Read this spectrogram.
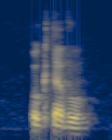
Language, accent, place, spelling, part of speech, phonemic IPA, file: French, France, Lyon, 8o, adverb, /ɔk.ta.vo/, LL-Q150 (fra)-8o.wav
- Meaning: 8th (abbreviation of octavo)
